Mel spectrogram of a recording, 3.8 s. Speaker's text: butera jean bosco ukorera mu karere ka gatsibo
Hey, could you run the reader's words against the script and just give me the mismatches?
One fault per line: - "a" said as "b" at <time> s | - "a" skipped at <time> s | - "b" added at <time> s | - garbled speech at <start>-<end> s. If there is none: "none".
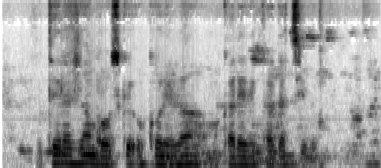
none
